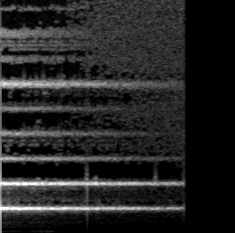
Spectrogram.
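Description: A single high electronic chime tone from a TV channel's logo ident, ringing out and fading away, then cutting off abruptly just before the end.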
